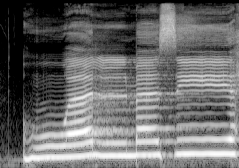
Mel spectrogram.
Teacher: Sebab ada ya sukun didahului baris kasrah. Maka sin panjang dua harakat. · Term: mad thobi'i zahiri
